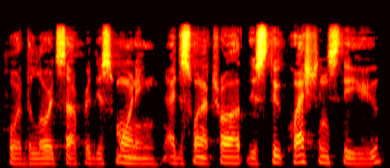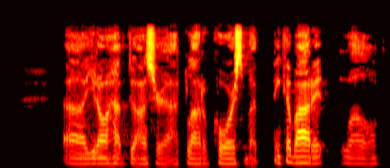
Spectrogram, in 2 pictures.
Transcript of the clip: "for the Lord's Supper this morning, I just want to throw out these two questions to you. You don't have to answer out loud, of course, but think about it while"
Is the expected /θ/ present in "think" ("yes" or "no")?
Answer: yes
